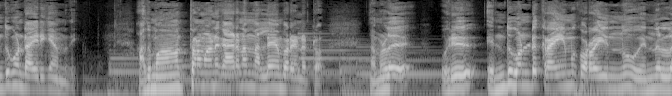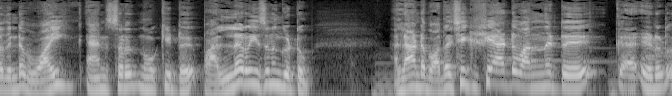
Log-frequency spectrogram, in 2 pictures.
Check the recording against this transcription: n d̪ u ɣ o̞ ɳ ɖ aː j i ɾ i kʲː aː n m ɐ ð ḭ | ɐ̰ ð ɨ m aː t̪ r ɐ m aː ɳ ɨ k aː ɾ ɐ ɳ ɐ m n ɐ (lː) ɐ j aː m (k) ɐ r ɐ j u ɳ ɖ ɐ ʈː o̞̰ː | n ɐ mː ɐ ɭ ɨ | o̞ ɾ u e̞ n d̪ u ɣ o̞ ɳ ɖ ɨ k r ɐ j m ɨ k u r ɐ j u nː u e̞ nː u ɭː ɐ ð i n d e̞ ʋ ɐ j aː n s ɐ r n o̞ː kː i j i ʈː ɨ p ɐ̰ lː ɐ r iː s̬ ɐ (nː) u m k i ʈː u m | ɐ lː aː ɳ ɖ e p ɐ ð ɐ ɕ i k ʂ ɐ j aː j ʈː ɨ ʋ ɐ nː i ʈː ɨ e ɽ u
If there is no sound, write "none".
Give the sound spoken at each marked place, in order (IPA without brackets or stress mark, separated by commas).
lː, p, n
